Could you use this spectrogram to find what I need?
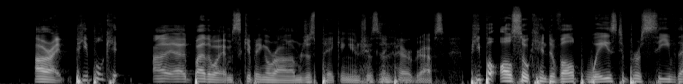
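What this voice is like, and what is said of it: Usual voice. Nothing is said of it.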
